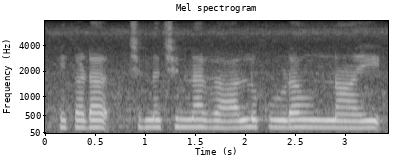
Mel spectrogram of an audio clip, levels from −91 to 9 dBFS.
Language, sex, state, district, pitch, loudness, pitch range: Telugu, female, Telangana, Hyderabad, 190 Hz, -15 LUFS, 185-195 Hz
